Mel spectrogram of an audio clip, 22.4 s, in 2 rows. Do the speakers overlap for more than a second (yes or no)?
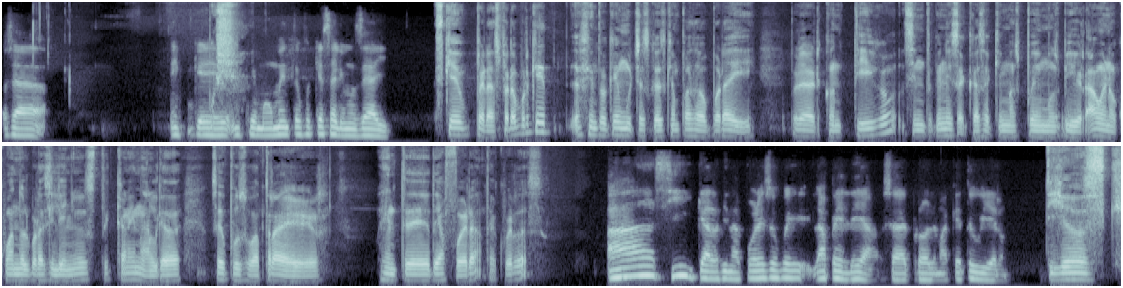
no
